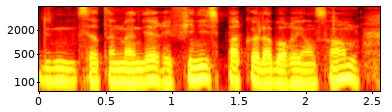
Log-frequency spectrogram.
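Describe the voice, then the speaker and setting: A man's fairly low voice on a very clean recording against a silent background. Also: dry, close sound with no echo. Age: 50s. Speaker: innovation project manager. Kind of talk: interview. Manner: halting, frequent repetitions.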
